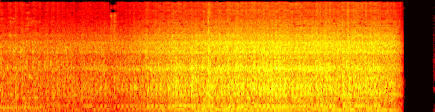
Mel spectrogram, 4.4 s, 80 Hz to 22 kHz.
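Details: 1988 Toyota MR2 test start after timing belt replacement, front covers not yet refitted; the engine catches, runs evenly, revs slightly and shuts off with no ticking or belt slap. The owner first disliked the sound but found no problem.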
